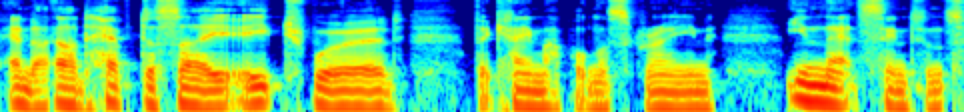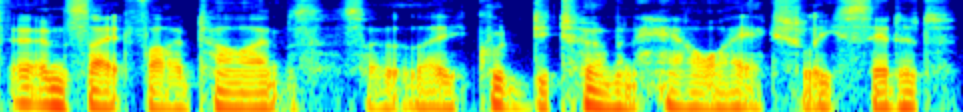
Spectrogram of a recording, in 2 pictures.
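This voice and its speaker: A man with a low, gravelly voice talks casually as a podcast co-host. He tells everyday anecdotes with wry, wordy phrasing. The sound is dry, free of room echo. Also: little pitch movement, measured pace, a little mellow.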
